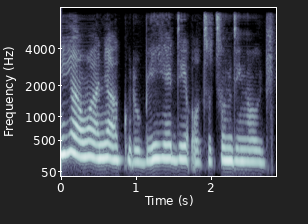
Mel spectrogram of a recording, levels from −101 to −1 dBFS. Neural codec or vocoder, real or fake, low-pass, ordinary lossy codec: codec, 16 kHz, 1.1 kbps, Voila-Tokenizer; fake; 7.2 kHz; none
